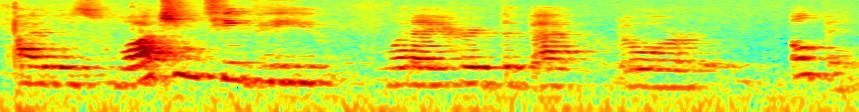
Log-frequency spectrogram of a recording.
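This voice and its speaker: A woman performing a dramatic monologue as a grieving, guilt-ridden young woman, with emotional, deliberate delivery. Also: high voice. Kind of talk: competition dramatic interpretation monologue. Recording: echoey room, far mic, faint noise.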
